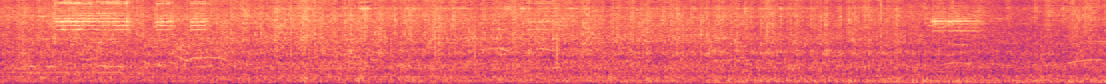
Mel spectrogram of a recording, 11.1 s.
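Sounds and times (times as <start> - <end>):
crowd voices: 0.0 - 11.0
train rumbling past: 0.0 - 11.0.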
